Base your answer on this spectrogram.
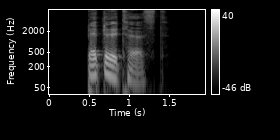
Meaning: inflection of betteln: 1. second-person singular preterite 2. second-person singular subjunctive II
- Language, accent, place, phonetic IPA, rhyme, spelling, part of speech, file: German, Germany, Berlin, [ˈbɛtl̩təst], -ɛtl̩təst, betteltest, verb, De-betteltest.ogg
